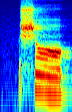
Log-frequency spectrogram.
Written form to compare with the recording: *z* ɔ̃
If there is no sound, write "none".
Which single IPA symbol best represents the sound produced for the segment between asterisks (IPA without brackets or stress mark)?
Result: ʃ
